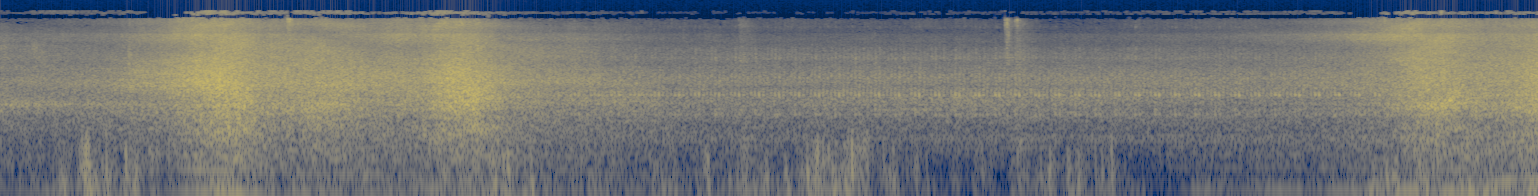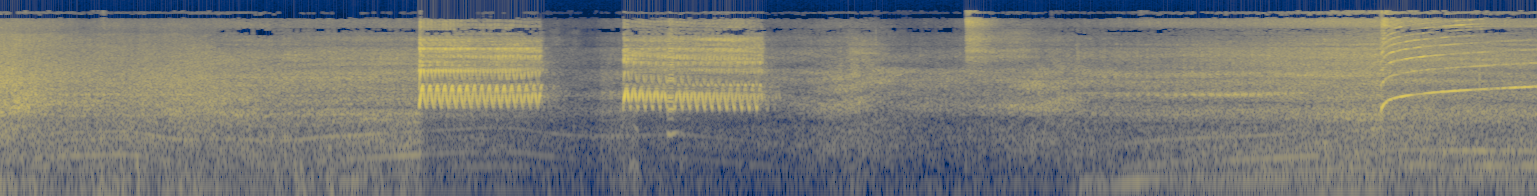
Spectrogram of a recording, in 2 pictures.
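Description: Fire engine turning out: two short bursts of a fast-warbling phaser siren about two-thirds of the way through, then a siren wail beginning to rise near the end, over the Scania pump's diesel engine pulling out. Road traffic passes in the first half.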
